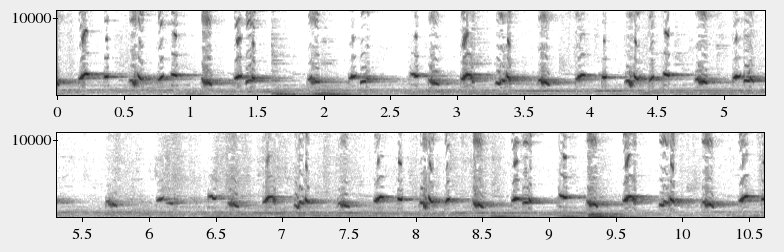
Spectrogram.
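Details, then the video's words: Streak-eared bulbul singing in the ropel ngombak banyu style: fast, continuous run of short whistled notes that slide down and rise again, each about a third of a second, with occasional low thumps in the background. "suara burung trucuk kebo bunyi ropel ngombak banyu"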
